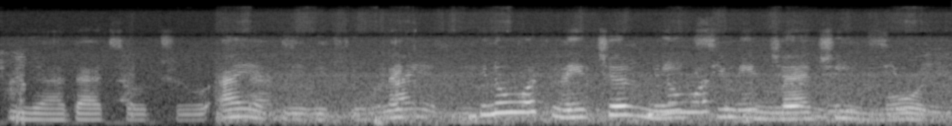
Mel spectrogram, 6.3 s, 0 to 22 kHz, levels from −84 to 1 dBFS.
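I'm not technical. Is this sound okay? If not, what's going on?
No. From the start to 1.43 s, the voice dips and thins out in patches. This is speech suppressed in double talk. Both sides were likely talking at once, and the call's echo control turned this voice down along with the echo.

Then comes echo leak. A repeat of the voice arrives about 1.15 s late, at 1.67 to 1.81 s, 2.63 to 2.92 s, 3.74 to 3.82 s, and 4.37 to 5.66 s. It starts faint and grows as loud as the speech itself.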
